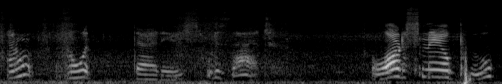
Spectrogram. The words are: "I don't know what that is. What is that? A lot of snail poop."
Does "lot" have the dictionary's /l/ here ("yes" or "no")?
no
